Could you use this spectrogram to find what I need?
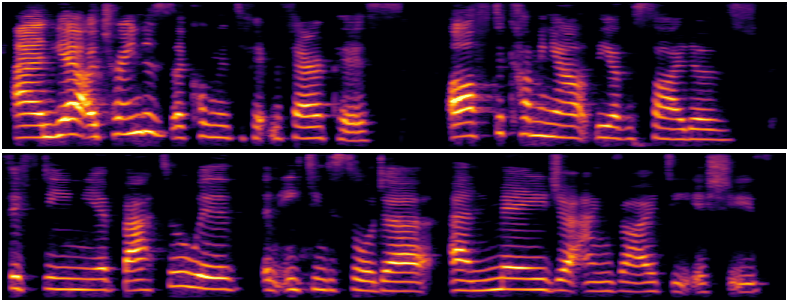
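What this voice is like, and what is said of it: London English accent. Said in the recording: “as you can tell from the accent i'm originally from london”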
